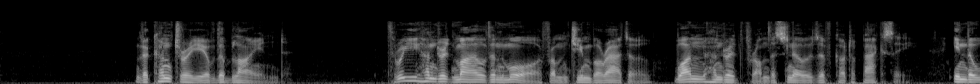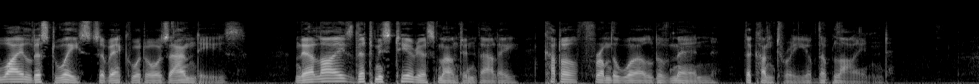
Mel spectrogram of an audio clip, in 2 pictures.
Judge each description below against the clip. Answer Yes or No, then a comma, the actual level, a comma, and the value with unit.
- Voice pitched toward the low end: Yes, very low, 95 Hz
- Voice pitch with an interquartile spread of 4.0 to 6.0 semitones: Yes, average, 4.7 semitones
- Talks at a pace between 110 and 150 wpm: Yes, average, 140 wpm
